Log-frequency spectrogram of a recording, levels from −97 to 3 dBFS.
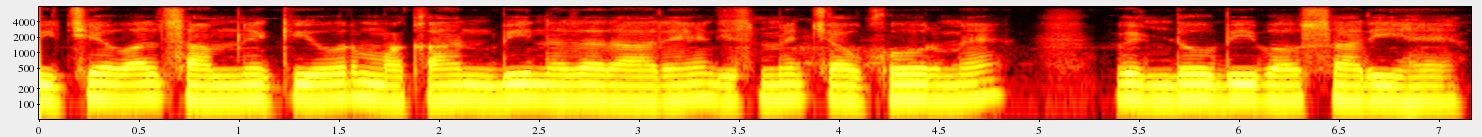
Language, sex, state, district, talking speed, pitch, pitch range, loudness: Hindi, male, Uttar Pradesh, Lucknow, 160 wpm, 125 Hz, 120-125 Hz, -16 LUFS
